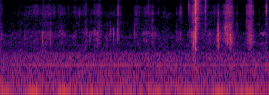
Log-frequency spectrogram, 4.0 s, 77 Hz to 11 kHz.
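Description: Faint crinkling and clicking of fingers pressing and shaping the nose piece of a 3M N95 respirator, with one sharper click about three seconds in, over a steady low room hum.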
